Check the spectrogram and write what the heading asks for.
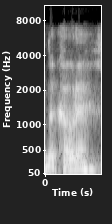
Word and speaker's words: Lakota: An undercover cop forms an alliance with a Native American to help him hunt down the criminal who stole an ancient Lakota.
